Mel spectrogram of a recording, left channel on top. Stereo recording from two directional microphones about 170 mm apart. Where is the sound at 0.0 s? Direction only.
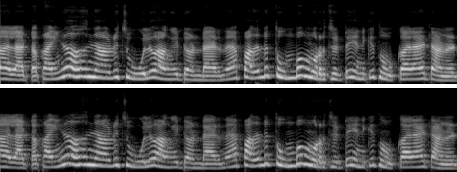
20° left (ahead or behind).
